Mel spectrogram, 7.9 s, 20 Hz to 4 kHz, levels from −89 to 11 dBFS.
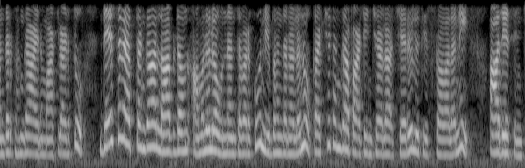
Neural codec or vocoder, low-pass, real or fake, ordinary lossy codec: autoencoder, 48 kHz, 128 numbers a frame, DAC-VAE, trained on Japanese speech; 3.6 kHz; fake; none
